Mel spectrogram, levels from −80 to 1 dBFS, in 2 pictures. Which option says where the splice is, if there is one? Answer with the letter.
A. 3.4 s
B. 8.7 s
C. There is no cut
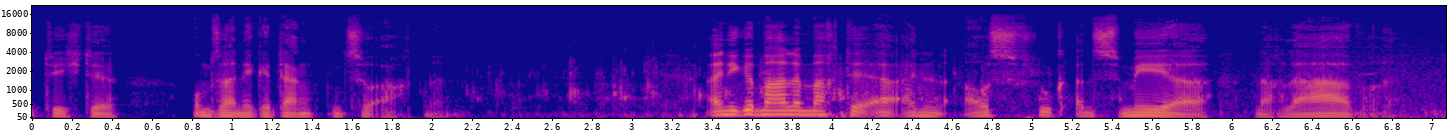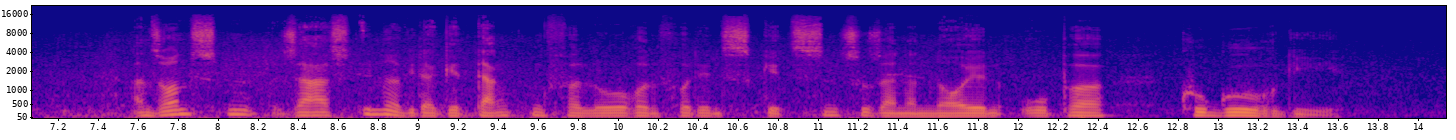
B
